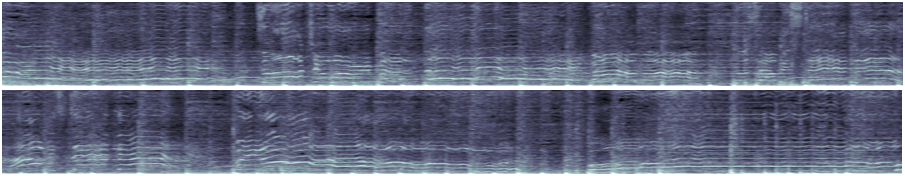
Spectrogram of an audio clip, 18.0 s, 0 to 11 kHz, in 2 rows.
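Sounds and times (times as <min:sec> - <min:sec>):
person singing pop song: 0:00.0 - 0:18.0
steady bass line: 0:00.0 - 0:18.0.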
